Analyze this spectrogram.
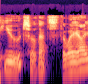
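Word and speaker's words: יוד: By the way, the letter can either be pronounced Yud or Yod. I was taught to say Yud, so that's the way I say it.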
